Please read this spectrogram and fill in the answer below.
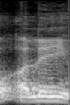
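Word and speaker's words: allay: इसका जो प्रोनाउंसिएशन होगा वो अलई होगा।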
